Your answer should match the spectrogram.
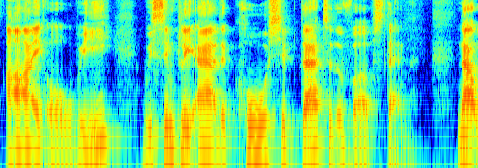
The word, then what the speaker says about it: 고 싶다: or we simply add 고 싶다 to the verb stem. Now, one thing to add regarding pronunciation is that this 고 in 고 싶다 can be pronounced as 구 in natural fast speech.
